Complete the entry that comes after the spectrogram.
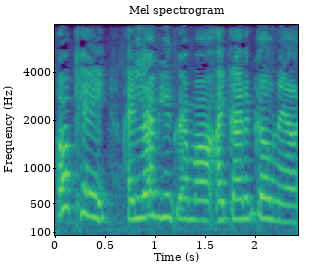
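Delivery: put-on chirpy little girl taking her leave.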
